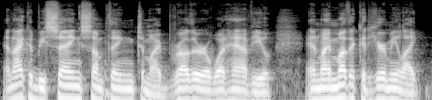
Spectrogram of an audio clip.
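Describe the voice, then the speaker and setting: A man's voice: lowish voice, fast. A middle-aged man co-hosting a podcast, with a resonant voice that carries, telling rambling, theatrical anecdotes in casual chat. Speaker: podcast co-host.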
